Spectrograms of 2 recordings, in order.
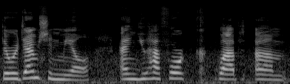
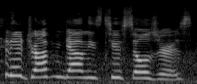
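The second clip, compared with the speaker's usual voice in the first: laughing; 4 semitones higher, 3 dB louder than usual. Real, not acted. Laughing while retelling.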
